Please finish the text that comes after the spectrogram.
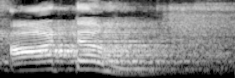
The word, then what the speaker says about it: autumn: N is silent. We are writing but we are not reading. Next, autumn, dam, hind. In all these words, N is coming after the letter N is coming after the letter N. So N will be silent here.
